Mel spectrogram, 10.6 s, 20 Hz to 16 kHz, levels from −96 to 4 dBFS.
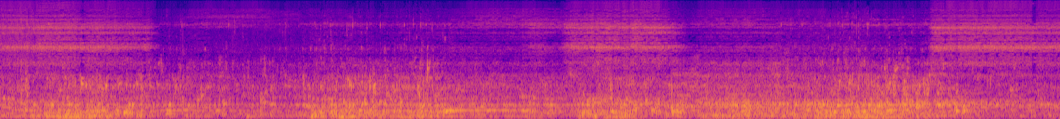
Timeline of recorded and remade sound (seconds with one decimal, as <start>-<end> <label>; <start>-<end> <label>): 0.0-4.5 recorded; 4.5-7.8 remade; 7.8-10.6 recorded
